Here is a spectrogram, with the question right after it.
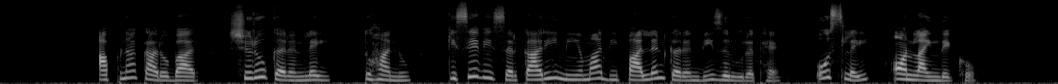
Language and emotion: Punjabi, neutral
